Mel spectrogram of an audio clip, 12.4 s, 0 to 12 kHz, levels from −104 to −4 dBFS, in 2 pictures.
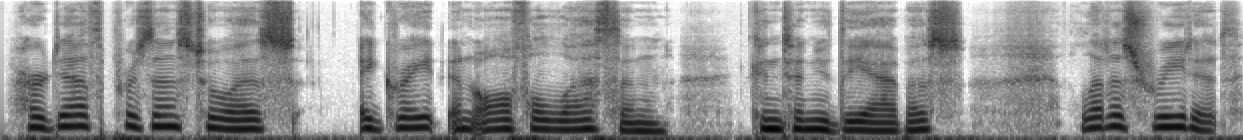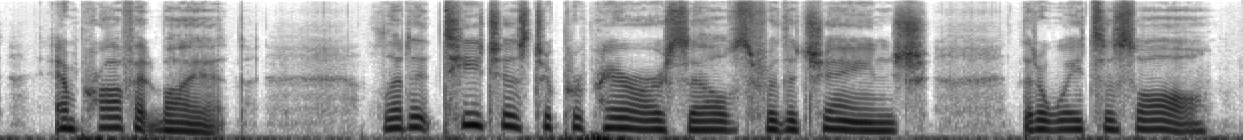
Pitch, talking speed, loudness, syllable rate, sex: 185 Hz, 170 wpm, -16 LUFS, 5.1 syllables/s, female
